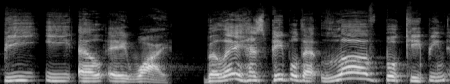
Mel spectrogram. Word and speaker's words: Belay: on your business you get the difference right ballet is the incredible organization revolutionizing productivity with their virtual assistant bookkeeping and social media strategist services for churches non-profits and businesses alike that's spelled b-e-l-a-y ballet has people that love bookkeeping and can make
